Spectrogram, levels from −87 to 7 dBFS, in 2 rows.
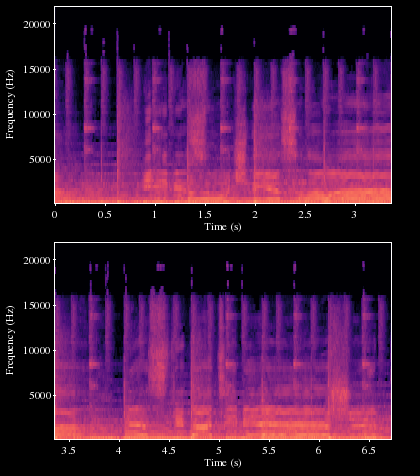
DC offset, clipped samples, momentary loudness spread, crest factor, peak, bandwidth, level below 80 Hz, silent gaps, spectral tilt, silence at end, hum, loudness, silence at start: under 0.1%; under 0.1%; 5 LU; 16 dB; -4 dBFS; over 20 kHz; -32 dBFS; none; -4.5 dB/octave; 0 s; none; -20 LUFS; 0 s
